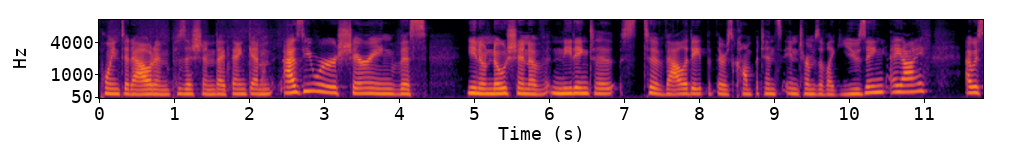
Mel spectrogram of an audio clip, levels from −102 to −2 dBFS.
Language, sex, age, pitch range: English, female, 20-39, 200-230 Hz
